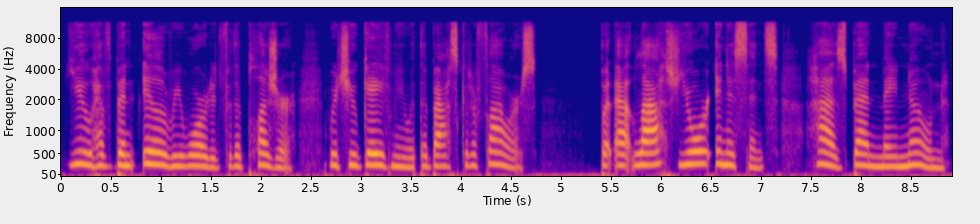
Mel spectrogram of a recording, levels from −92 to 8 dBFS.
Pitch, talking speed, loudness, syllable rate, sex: 230 Hz, 175 wpm, -18 LUFS, 4.8 syllables/s, female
